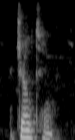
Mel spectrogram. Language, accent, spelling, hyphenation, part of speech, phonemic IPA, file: English, Southern England, jolting, jolt‧ing, adjective / noun / verb, /ˈd͡ʒəʊltɪŋ/, LL-Q1860 (eng)-jolting.wav
- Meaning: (adjective) 1. Causing or characterized by sudden abrupt movements 2. Synonym of shocking; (noun) gerund of jolt: an action or movement that jolts; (verb) present participle and gerund of jolt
